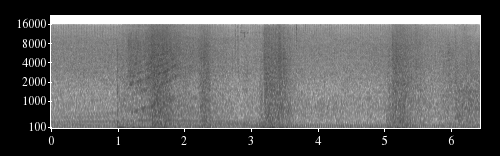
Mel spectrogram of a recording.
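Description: A car lands with heavy thuds and bumps.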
